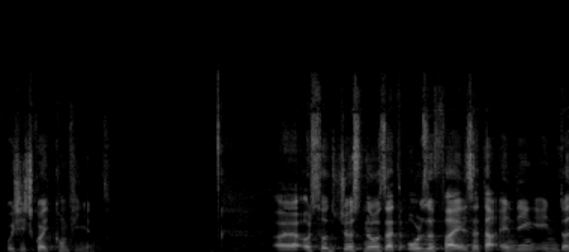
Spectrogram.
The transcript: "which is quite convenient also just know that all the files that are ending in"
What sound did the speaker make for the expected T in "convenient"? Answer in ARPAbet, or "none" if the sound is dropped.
T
